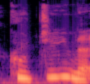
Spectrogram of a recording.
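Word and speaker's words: cucina: the kitchen oh no it's cuchina in Italian is Kitchen my Uncle Tony says it rhymes with Gina Miss Gina so there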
